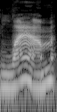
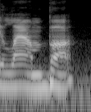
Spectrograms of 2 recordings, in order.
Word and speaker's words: lamb: B bah yes but if we have a word like lam L AM B we don't say Lamba we don't say that and so I do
